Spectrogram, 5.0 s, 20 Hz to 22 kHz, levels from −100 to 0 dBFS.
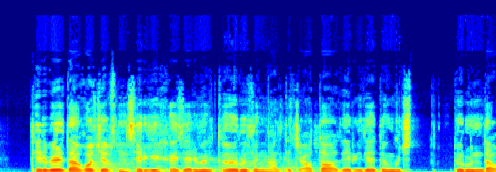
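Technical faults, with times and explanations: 0.9–3.49 s, feedback echo between two devices: the speech returns as a delayed copy roughly every fifth of a second, at most about 18 dB below the direct sound, and each return is thinner and more ringing. A second device in the room is replaying this call, and this microphone picks that playback up again, which its echo canceller does not remove. On a spectrogram, faint shifted copies of each syllable trail it at even spacing. The waveform shows small repeated bursts after each onset.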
